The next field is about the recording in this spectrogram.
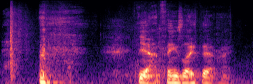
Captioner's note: chuckles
